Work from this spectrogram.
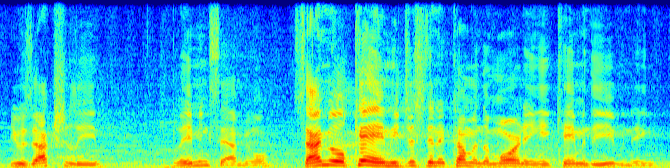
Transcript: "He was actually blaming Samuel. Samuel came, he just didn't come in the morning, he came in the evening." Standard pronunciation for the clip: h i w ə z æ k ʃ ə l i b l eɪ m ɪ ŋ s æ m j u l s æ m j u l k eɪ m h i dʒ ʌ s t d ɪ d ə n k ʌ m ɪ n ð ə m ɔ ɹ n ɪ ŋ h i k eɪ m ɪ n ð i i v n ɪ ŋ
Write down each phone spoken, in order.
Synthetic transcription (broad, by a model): h i w ə z æ k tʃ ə l i b l eɪ m ɪ ŋ s æ m j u l s æ m j u l k eɪ m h i dʒ ʌ s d ɪ d n k ʌ m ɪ n ð ə m ɔ ɹ n ɪ ŋ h i k eɪ m ɪ n ð i i v n ɪ ŋ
